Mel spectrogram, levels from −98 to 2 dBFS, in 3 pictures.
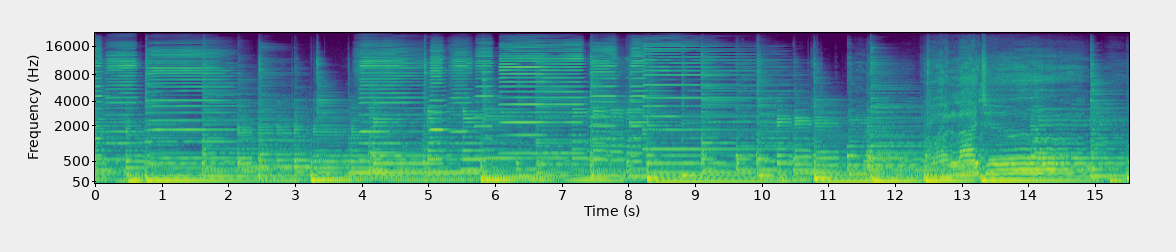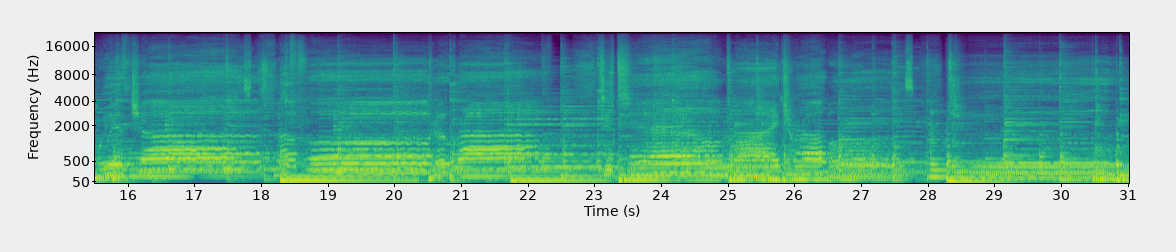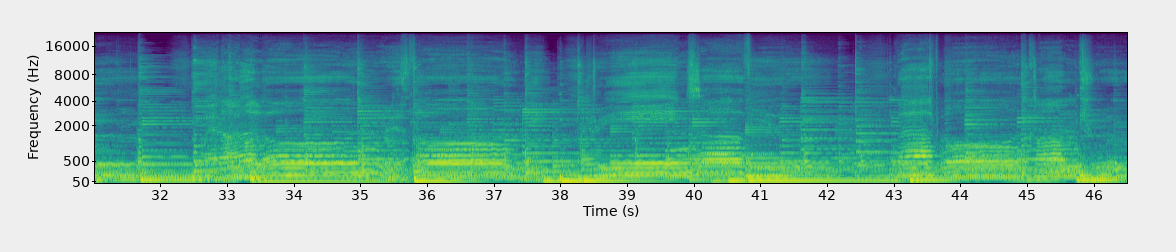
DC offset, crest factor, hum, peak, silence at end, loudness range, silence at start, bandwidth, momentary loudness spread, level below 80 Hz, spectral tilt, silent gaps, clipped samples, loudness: under 0.1%; 12 dB; none; 0 dBFS; 0 s; 3 LU; 0 s; 18 kHz; 7 LU; -18 dBFS; -5.5 dB/octave; none; under 0.1%; -14 LUFS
